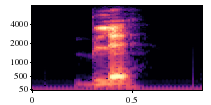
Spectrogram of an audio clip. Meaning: overripe
- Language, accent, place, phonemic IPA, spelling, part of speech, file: French, France, Lyon, /blɛ/, blet, adjective, LL-Q150 (fra)-blet.wav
